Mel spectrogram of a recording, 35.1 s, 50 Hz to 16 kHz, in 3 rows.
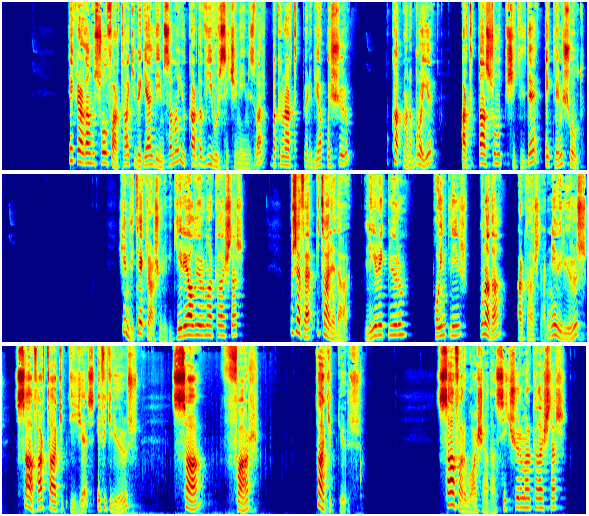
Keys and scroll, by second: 5.9 <, 25.2 F2, 26.2-30.5 typing.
